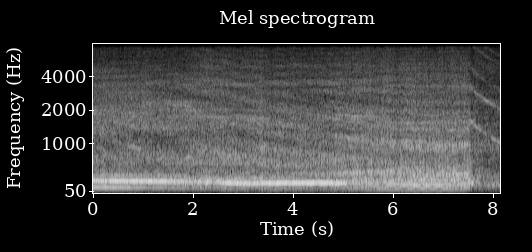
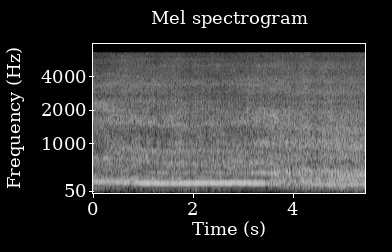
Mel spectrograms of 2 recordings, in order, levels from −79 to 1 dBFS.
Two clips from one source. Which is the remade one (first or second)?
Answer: second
